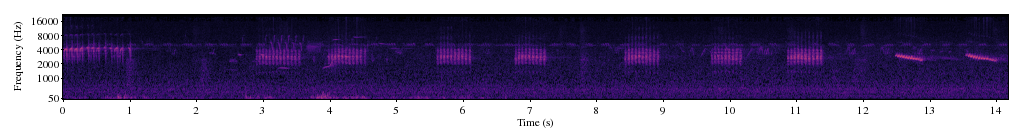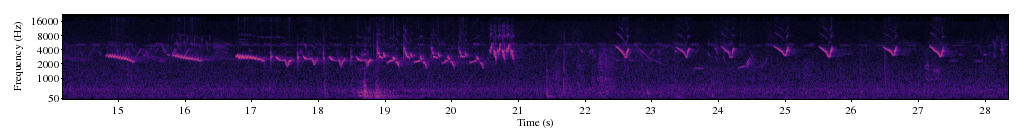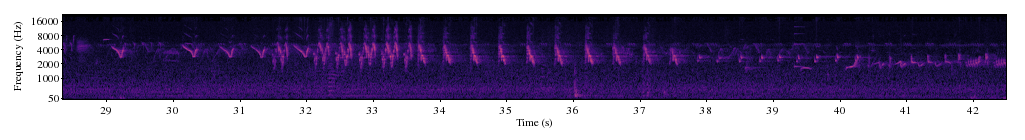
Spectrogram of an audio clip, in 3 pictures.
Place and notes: Truro Mocking Bird, Truro, Ma, Cape Cod
Truro Ma, Cape Cod, Mocking Bird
